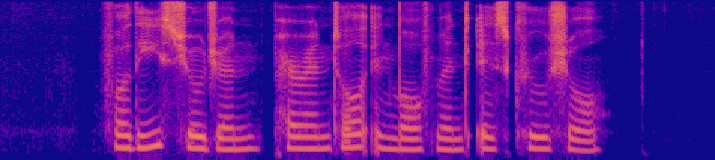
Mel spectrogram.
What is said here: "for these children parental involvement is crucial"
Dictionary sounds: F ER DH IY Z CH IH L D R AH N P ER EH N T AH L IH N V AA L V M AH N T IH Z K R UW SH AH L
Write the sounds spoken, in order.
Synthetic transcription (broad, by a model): F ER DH IY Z CH IH L D R AH N P ER EH N T AH L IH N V AA L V M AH N T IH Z K R UW SH AH L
